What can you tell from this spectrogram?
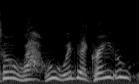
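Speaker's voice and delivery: softly oohing and aahing; mock churchgoer murmur. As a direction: murmur soft admiration like a pretend congregation. Imagined churchgoers quietly admiring the service.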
